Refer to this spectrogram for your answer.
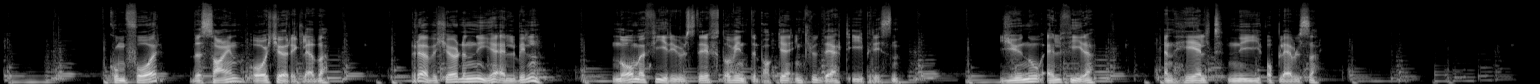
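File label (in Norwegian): Norwegian advert, norwegian male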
